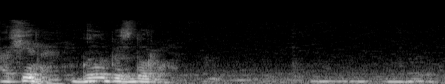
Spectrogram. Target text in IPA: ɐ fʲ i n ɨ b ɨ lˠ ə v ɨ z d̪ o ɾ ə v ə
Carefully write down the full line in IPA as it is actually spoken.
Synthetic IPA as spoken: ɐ fʲ i n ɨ b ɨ lˠ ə b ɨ z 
